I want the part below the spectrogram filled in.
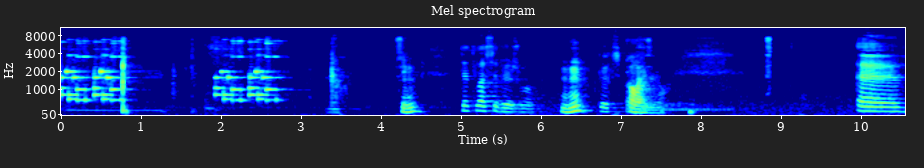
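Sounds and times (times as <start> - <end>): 
telephone ringing with a melodic electronic ringtone: 0.0 - 1.0, 1.9 - 2.9
speech: 4.2 - 7.6, 10.0 - 10.5.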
